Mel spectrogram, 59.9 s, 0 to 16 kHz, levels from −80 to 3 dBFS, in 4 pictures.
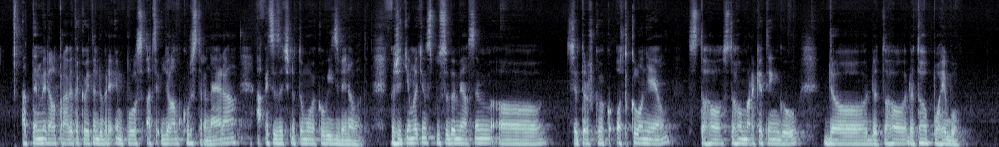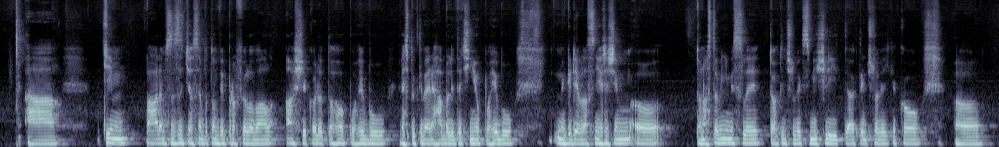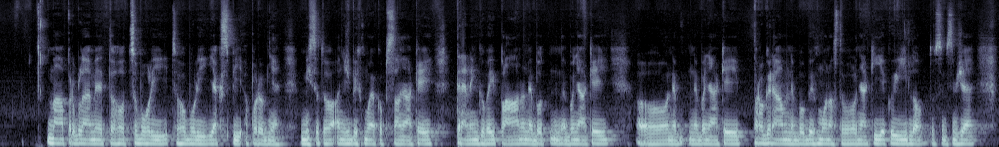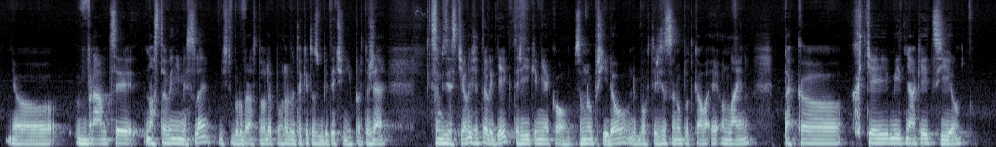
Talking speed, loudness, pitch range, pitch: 155 wpm, -16 LUFS, 95-105 Hz, 100 Hz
